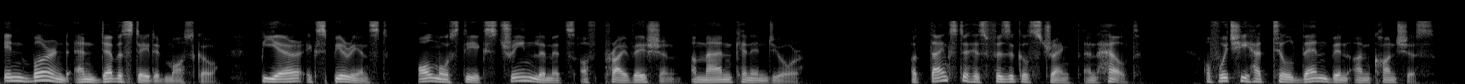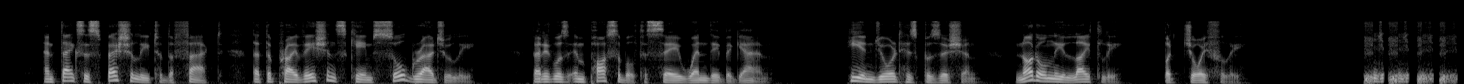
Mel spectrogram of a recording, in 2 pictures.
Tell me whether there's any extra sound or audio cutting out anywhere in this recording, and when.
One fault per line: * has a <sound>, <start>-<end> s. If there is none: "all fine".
* has a laugh, 28.3-29.2 s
